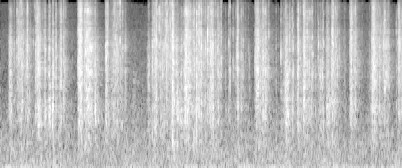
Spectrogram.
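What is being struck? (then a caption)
Small crumpled aluminium foil ball. A small aluminium foil ball, resting on a table and then held between the fingers, is scratched and crinkled with the nails. The result is a quiet series of bright, dry crinkling and scratching bursts with almost no low end, each fading quickly.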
